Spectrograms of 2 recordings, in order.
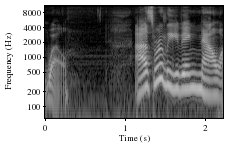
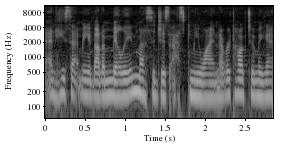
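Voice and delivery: normal talking voice

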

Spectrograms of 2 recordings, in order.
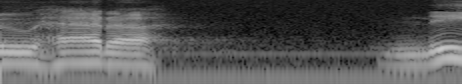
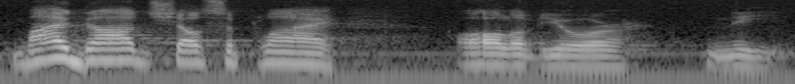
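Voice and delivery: solemn, slow; 5 semitones lower, 3 dB quieter than usual. Acted. Solemn scripture quote, slowed.

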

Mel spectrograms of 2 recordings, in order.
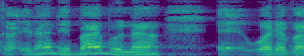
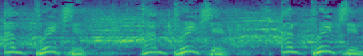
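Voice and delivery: higher and louder, driving preacher cadence; fiery preaching; 12 semitones higher, 3 dB louder than usual. Acted. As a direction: preach it breathlessly like fire. Preaching the story at full force.

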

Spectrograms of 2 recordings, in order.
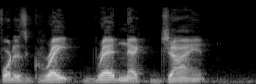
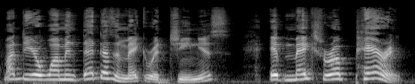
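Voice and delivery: much higher, louder sneer; mocking headmistress; 13 semitones higher, 5 dB louder than usual. Headmistress sneering at Miss Honey, high and loud. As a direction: ridicule the whole idea.

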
